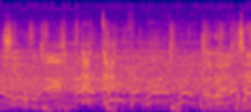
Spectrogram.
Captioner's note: Lord Alfred Hayes chuckles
